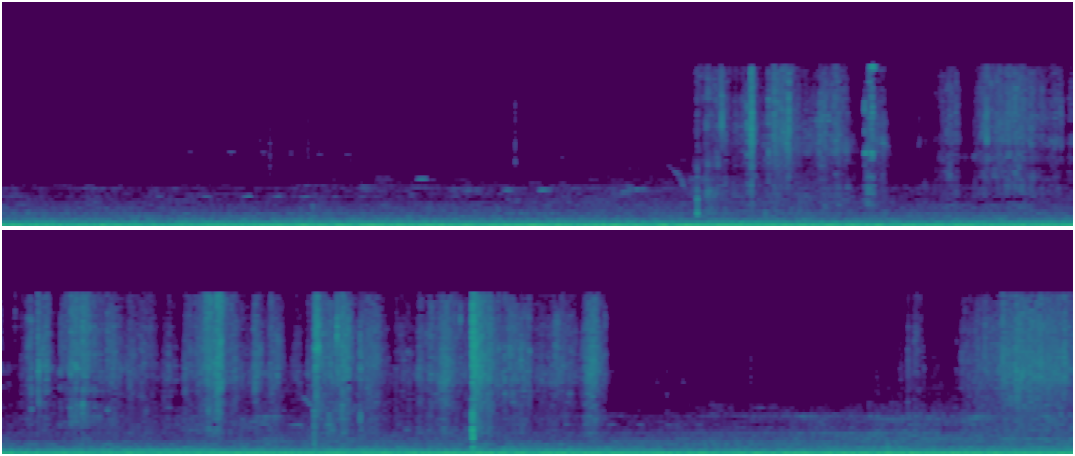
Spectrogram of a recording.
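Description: Dry leaves and twigs crackling and snapping as a Weimaraner roots in the leaf litter and works at a stick, starting about five seconds in, over a steady low rumble.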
